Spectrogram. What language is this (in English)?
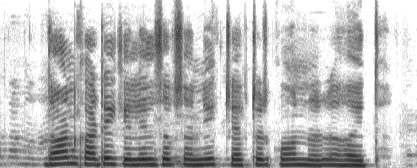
Maithili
